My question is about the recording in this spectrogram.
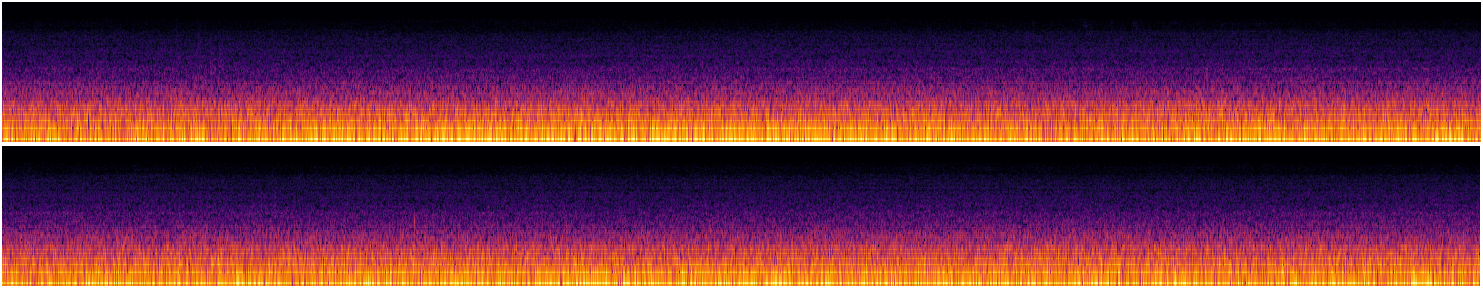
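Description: Steady road and engine noise inside a moving vehicle's cabin: a low, even rumble with a steady low hum that fades somewhat about ten seconds in.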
